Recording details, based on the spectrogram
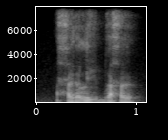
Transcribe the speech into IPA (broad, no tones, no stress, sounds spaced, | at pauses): ħ ɪ ɾ ə l i b ə ħ ø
